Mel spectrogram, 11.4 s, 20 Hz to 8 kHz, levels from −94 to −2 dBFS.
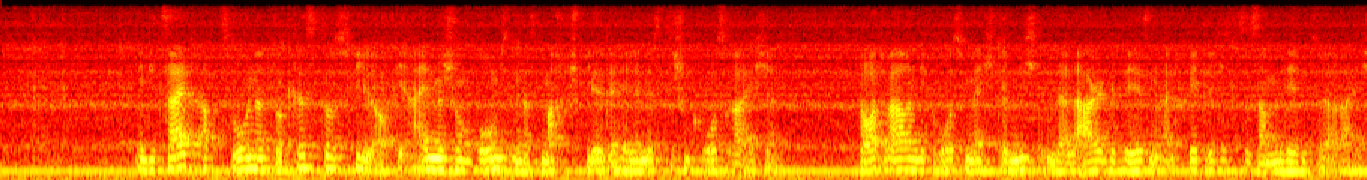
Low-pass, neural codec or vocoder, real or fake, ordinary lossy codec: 7.2 kHz; none; real; none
